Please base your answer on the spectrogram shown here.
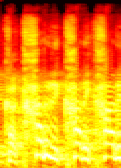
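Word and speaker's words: Karl: 이게 이제 불어로는 샤를이고, 그죠? 독일어로는 이제 칼이 됩니다. 발음이.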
